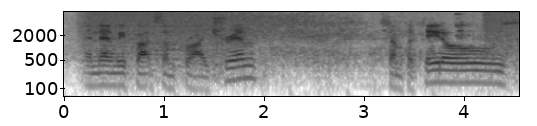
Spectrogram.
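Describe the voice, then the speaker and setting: A man talks at a fairly slow pace amid noticeable background noise. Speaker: food vlogger. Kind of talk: casual vlog commentary. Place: hall. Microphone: lapel.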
